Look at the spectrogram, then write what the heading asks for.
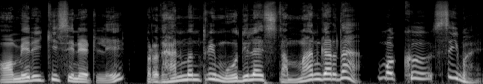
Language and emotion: Nepali, happy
